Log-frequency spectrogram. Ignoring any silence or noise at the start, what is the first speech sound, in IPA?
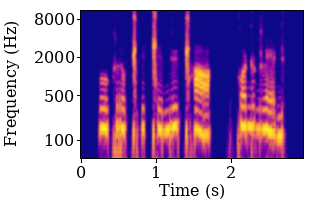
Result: u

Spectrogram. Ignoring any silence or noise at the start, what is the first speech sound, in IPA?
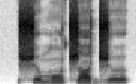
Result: ʃ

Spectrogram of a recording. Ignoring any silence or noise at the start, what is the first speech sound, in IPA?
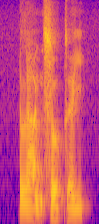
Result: l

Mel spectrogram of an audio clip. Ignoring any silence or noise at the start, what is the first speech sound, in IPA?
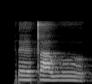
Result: ɾ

